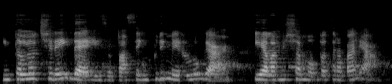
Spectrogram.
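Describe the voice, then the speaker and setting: A woman lawyer shares a story casually on a live video chat, sounding bright and sharp. She acts out the voices of the people in her story with leaps in pitch. Her voice carries a roomy echo with a long reverb tail. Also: fairly quick. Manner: animated, acts out other people's lines with big pitch leaps. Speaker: lawyer and university lecturer, guest. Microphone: phone or laptop live stream. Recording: echoey room with long reverb.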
